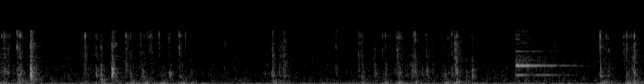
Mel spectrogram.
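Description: Computer keyboard typing: faint, scattered keystrokes. A short electronic beep sounds about five seconds in.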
